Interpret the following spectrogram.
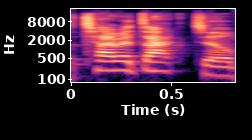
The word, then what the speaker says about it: pterodactyl: What What noise does a pterodactyl make when it goes to the toilet? None. Because the P is silent.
